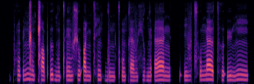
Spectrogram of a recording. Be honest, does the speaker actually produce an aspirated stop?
yes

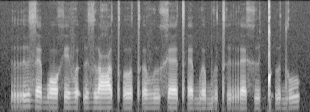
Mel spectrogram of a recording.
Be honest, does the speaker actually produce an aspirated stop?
no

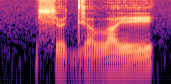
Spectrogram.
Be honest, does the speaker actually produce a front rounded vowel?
yes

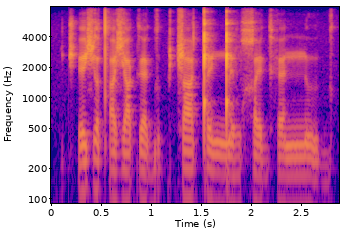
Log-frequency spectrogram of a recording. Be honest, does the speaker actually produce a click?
yes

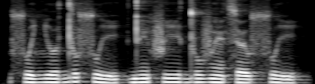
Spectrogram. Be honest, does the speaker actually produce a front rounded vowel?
yes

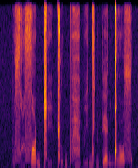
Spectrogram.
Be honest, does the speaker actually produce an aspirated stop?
yes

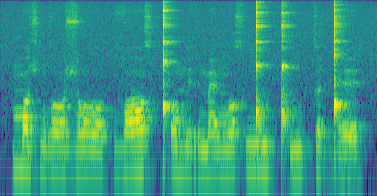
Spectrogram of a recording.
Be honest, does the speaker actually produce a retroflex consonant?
no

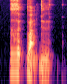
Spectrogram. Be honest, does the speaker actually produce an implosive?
yes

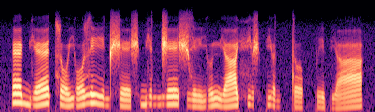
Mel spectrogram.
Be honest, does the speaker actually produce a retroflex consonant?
no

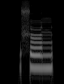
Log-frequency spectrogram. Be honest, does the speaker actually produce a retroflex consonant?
no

